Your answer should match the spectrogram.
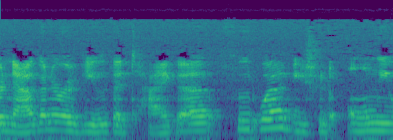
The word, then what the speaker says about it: taiga: taiga food web and yes that is how you pronounce taiga okay I'm gonna start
